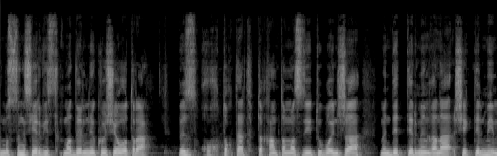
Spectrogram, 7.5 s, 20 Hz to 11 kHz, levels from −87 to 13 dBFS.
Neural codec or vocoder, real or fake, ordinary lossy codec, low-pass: none; real; MP3, 96 kbps; 9.9 kHz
